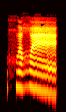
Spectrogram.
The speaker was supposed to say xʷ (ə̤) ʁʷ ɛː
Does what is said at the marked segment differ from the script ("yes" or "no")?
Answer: yes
